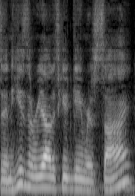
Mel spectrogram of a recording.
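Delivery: ordinary talk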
